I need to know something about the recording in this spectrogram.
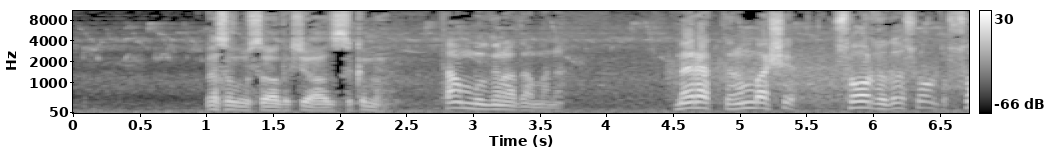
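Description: A man speaks outdoors in a calm voice.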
